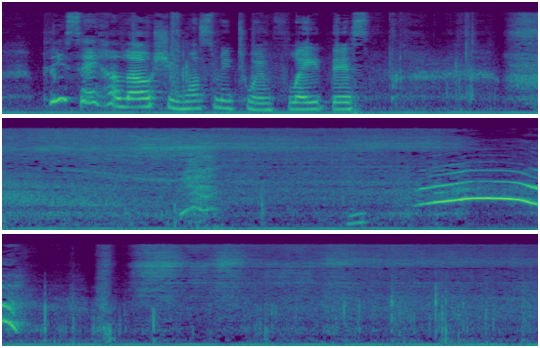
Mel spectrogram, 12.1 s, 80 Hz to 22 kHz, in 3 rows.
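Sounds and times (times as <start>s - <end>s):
breath hissing into balloon: 3.8s - 7.8s, 8.8s - 12.0s
balloon squealing: 4.1s - 8.2s.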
